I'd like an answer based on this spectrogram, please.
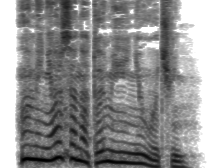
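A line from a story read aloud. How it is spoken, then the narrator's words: Sigh. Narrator (Russian): вздохнула я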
